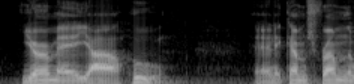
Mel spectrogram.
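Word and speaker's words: ירמיהו: it's strong's 3414 and it's pronounced in the english yeremeya or yereme yahu and it comes from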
